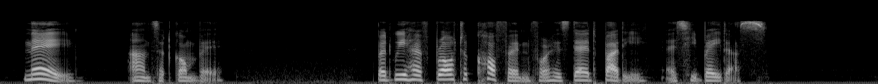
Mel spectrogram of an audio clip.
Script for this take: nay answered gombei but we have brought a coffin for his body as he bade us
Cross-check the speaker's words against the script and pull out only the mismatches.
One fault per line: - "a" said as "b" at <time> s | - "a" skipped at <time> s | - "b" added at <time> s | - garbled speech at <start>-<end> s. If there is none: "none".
- "dead" added at 5.7 s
